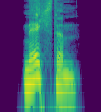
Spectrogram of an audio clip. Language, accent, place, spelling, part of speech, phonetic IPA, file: German, Germany, Berlin, nächstem, adjective, [ˈnɛːçstəm], De-nächstem.ogg
- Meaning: strong dative masculine/neuter singular superlative degree of nah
